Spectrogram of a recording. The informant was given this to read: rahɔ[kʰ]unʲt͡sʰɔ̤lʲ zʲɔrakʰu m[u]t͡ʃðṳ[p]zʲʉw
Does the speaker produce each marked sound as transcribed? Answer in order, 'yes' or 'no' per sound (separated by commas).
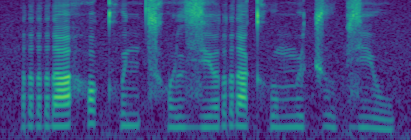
yes, no, yes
